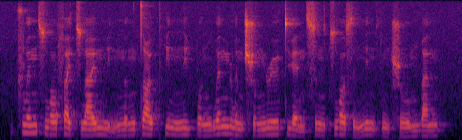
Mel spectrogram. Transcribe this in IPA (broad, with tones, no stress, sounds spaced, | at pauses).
ʈ͡ʂ w ə˥ n s w ɔ˧˥ f a˧ ɪ̯ t͡s w a˧˥ ɪ̯ m ḭ˨˩ n n̪ ɤ˧˥ ŋ t̪ ɑ˥˧ ʊ̯ pʰ i˥˧ n n̪ i˥˩ p ɤ˧˥ ŋ w ə˥ n ɻ w ə˨ n ʂ ʊ˧˥ ŋ ɻ ɻ̩˧˥ t̪ ɥ ɛ̰˨˩ n s ʊ˥˧ ŋ t͡s w ɔ˥˩ s ɹ̩˩ n̪ i˥˩ n f ɤ˩ ŋ ʂ o˧˥ ʊ̯ m w a˥ n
